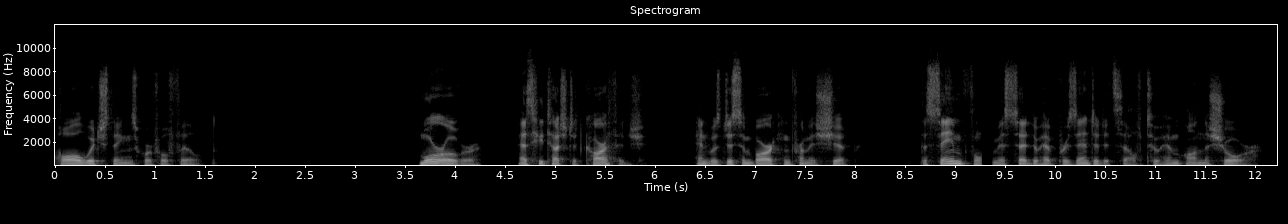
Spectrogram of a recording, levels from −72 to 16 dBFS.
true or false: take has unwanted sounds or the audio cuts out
true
